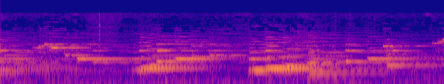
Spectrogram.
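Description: A keyboard instrument playing a slow, calm classical piece in held chords that change about once a second.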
